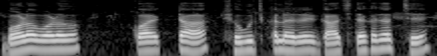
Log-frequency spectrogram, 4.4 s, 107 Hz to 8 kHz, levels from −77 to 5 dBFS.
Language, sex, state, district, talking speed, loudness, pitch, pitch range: Bengali, male, West Bengal, Alipurduar, 110 wpm, -14 LUFS, 165 Hz, 155-180 Hz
